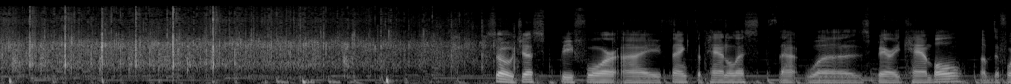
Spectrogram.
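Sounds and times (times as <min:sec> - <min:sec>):
audience applause: 0:00.0 - 0:05.2
speech: 0:05.0 - 0:10.1.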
